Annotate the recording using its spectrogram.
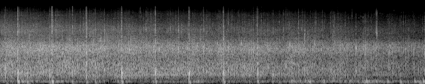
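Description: Audience applause: many hands clapping at once, steady, easing off a little near the end.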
